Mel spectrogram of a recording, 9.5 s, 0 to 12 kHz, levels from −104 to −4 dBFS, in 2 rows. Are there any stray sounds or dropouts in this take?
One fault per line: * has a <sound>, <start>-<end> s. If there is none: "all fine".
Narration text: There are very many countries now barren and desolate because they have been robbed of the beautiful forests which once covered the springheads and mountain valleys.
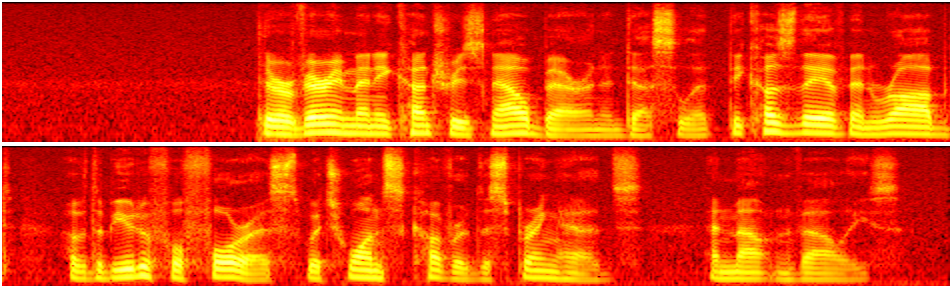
all fine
